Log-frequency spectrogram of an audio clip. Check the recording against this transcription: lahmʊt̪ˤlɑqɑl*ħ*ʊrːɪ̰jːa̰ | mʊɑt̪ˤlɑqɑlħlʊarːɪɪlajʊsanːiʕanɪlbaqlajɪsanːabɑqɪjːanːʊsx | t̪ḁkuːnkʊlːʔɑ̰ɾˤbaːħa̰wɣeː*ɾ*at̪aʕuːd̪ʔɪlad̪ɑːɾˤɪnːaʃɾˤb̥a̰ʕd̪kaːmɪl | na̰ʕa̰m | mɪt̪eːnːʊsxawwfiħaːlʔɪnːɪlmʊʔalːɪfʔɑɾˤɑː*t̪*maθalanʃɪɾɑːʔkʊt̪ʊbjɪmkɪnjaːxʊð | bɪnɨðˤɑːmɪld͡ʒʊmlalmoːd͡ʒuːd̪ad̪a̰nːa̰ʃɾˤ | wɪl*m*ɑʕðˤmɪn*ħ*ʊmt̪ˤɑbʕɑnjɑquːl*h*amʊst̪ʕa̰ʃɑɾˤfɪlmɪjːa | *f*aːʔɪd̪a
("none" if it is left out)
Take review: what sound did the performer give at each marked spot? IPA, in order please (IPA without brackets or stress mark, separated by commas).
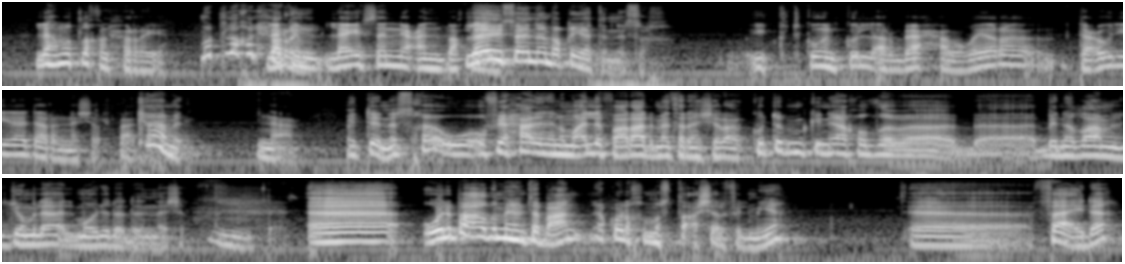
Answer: ħ, ɾ, d̪, b, h, x, f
